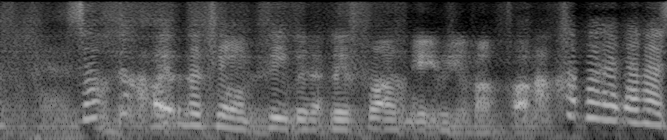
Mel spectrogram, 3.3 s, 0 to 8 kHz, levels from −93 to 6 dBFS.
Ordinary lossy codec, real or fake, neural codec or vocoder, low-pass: none; fake; codec, 16 kHz, 0.5 kbps, FreqCodec, smaller model; none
